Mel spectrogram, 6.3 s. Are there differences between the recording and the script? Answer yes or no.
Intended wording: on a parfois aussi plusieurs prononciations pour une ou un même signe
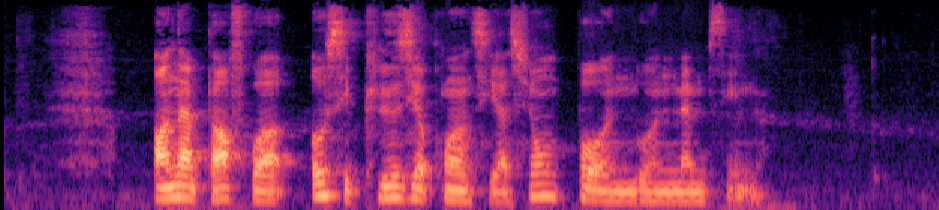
no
